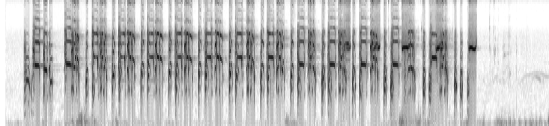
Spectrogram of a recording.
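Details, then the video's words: Francolin (desi teetar) giving a loud, rapid run of harsh, harmonic chattering notes, packed closely together for about nine seconds before stopping abruptly, followed by faint low rumbling. "new desi teetar sweet awaz teeter bird lovely sounds"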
